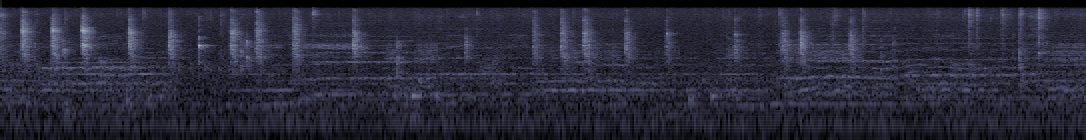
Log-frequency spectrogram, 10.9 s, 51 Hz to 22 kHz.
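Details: Java sparrow chicks aged 30 and 32 days, recorded at 10:25 in the morning in January 2012, give sharp, high, clicking chirps, several a second in uneven bursts, over a faint steady tonal hum.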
